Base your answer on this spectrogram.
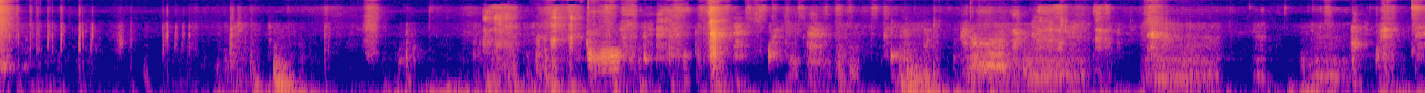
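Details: Puppies at play indoors in a small room, giving soft whimpers and low growling grumbles scattered among scuffling and rustling noises, with brief louder yelps now and then.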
